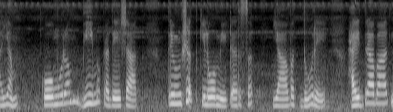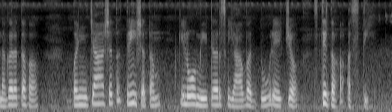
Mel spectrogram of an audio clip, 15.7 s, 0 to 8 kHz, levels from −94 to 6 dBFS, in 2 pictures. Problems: none marked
